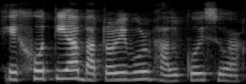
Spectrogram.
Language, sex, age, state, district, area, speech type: Assamese, female, 30-45, Assam, Lakhimpur, rural, read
